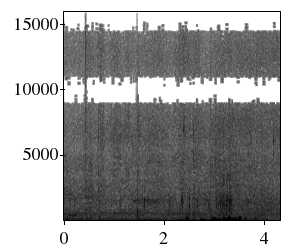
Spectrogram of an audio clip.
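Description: Skis sliding and scraping on packed, groomed snow, with a few faint clicks. About three seconds in, a louder low rumble of wind on the microphone.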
